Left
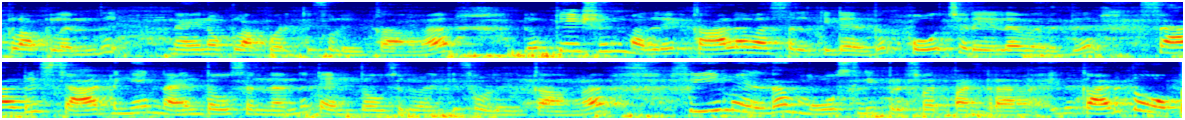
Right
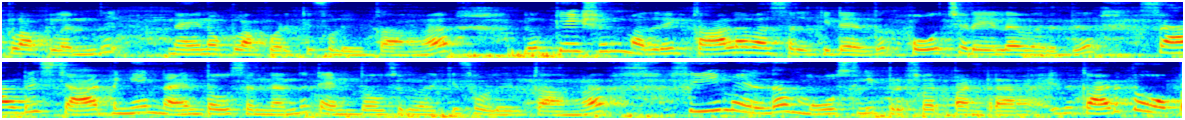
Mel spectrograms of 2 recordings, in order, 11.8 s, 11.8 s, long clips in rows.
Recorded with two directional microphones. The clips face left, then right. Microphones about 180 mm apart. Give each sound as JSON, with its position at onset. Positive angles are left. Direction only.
{"t": 0.0, "sound": "a woman's voice", "side_deg": -10}
{"t": 2.7, "sound": "a woman's voice", "side_deg": -10}
{"t": 9.3, "sound": "a woman's voice", "side_deg": -15}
